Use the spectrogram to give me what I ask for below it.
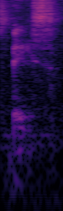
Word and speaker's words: bass: just remember that it's it's not pronounced mass it's bass like ba se but don't spell it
